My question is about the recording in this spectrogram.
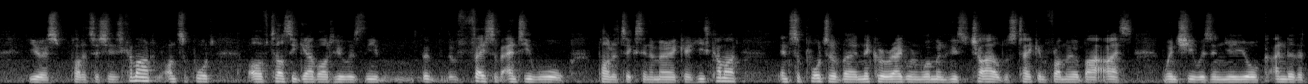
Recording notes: Recorded in his garden in Cape Town.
